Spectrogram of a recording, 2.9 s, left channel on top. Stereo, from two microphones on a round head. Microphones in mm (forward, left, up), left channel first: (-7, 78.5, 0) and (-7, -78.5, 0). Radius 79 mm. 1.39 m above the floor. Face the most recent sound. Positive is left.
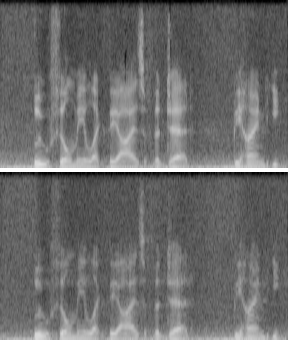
turn(degrees=55)  # may be behind; listen again after turning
